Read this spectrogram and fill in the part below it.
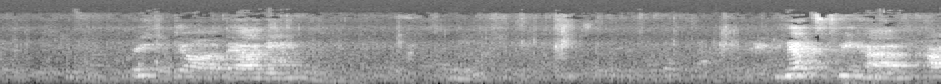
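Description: A woman reads out calmly into a microphone.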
